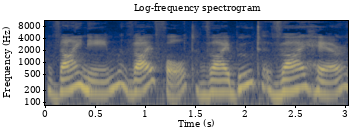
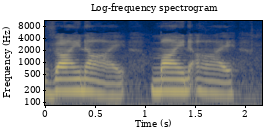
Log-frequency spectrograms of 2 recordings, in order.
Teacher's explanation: a silent h an h that is pronounced like a vowel takes thine or mine instead of thy or my so that it runs together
